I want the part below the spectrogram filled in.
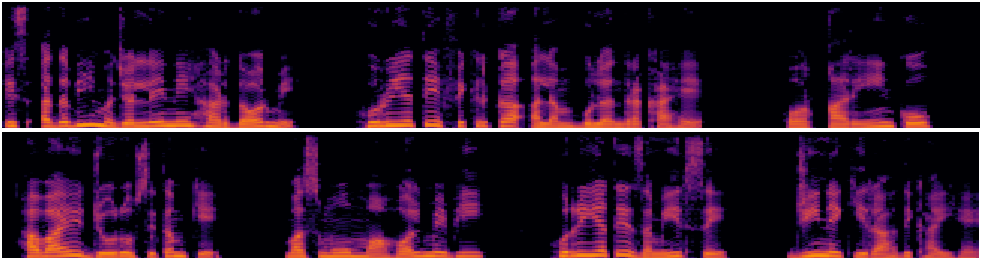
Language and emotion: Urdu, neutral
